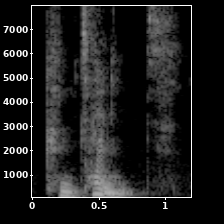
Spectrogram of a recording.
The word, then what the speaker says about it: content: that the second part the second syllable is stressed this time not the first also notice that the o from content the previous word is no longer an o it's actually a schwa so it's pronounced so this word would be content content okay so the previous one content this one content do you hear the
